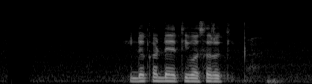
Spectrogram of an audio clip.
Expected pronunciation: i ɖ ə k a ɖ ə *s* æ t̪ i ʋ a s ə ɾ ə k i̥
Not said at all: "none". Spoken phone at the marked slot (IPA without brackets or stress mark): none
